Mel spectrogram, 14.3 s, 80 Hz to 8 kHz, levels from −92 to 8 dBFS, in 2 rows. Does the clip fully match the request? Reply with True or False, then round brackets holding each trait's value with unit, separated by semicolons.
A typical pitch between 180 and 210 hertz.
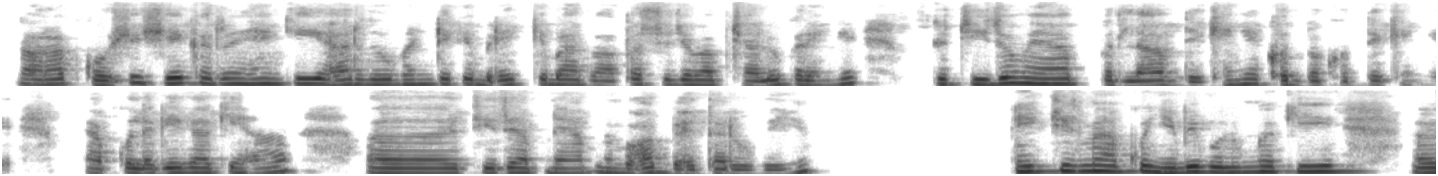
False (160 Hz)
